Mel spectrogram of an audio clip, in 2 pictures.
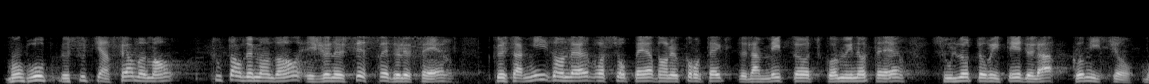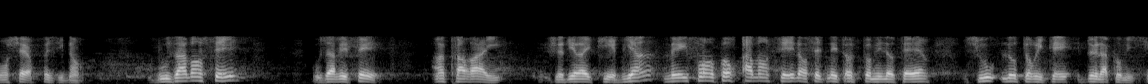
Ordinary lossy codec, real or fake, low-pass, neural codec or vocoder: none; fake; 3.6 kHz; codec, 16 kHz in and 24 kHz out, 1.1 kbps, FireRedTTS-2 codec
